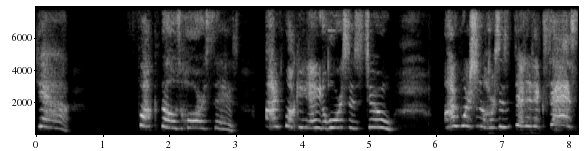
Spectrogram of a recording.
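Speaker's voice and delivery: play-acted, very high, loud screaming. Retelling cheering at protesters out the sunroof: retelling own screaming. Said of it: "I was just screaming".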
